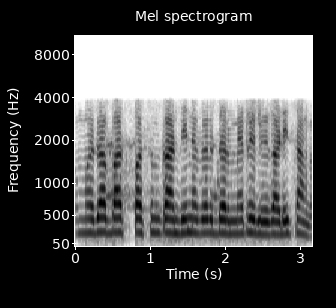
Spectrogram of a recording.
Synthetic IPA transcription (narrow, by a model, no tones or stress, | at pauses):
məd͡z̪abat̪̚pasuːnɡãnd̪ʱiːnəɡəɾd̪ʱəɾmjãʈɾelʋiɡaɽiːsãŋɡa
